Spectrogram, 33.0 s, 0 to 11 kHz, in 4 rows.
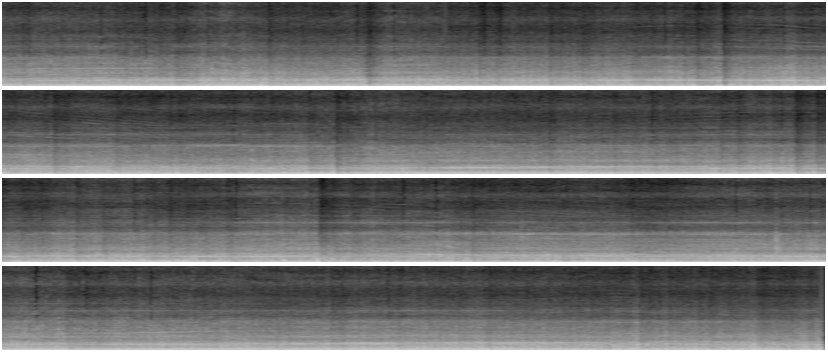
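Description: BMW R80 G/S air-cooled flat-twin (boxer) engine running on the move, heard from the rider's seat, its note rising and falling several times as the rider accelerates and changes gear.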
